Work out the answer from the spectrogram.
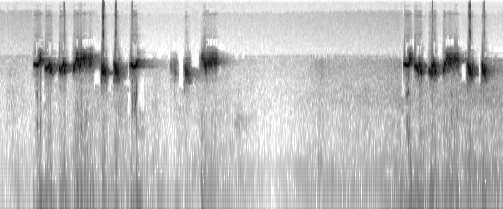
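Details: Orange-headed thrush lure song: a fast sequence of clear whistled and slurred notes lasting about two and a half seconds, a few scattered notes, a silent gap, then another rapid burst.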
